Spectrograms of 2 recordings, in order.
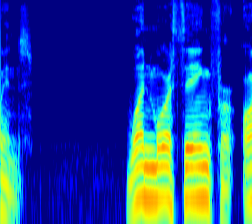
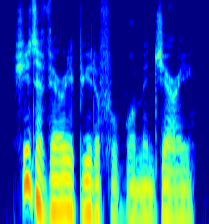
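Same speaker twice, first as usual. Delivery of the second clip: ordinary delivery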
